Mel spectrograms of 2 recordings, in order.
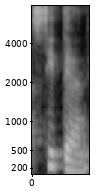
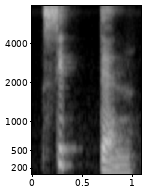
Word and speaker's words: sitten: Pronouncing double consonants correctly is crucial in Finnish. Treat it like it's a matter of life and death, because it is. So it's not siten, it's sitten, not milloin, milloin, not viko, viikko.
